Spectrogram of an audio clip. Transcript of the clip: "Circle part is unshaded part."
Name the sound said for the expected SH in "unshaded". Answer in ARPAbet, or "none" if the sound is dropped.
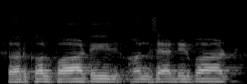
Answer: S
